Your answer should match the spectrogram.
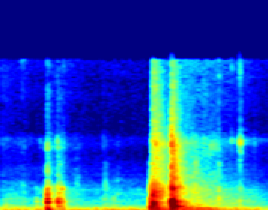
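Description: A few small clicks and handling noises from a plastic water filter straw being turned in the hands: a sharp click early on and a louder short rustle about a second and a quarter in.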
